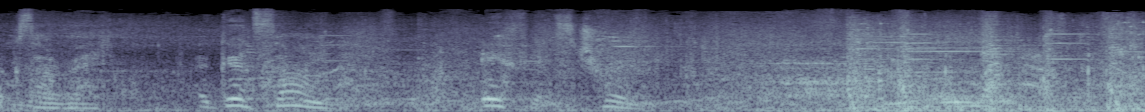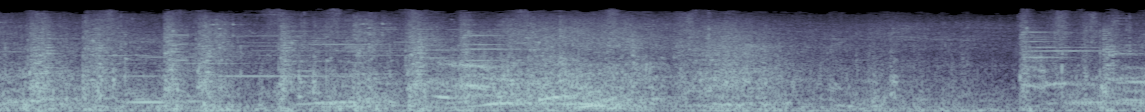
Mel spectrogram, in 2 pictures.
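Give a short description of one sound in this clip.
Metal blades swish and strike repeatedly in a fast fight.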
